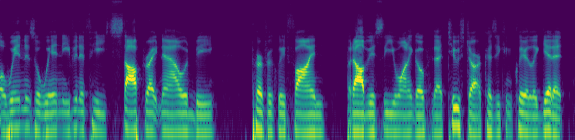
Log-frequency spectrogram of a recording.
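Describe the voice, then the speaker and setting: A man's voice: lowish voice, fairly bright tone, clear, resonant tone, no echo. A young man commentating game replays, explaining each attack step by step, with a cold wearing on his voice. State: has a cold, voice going. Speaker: gaming commentator.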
